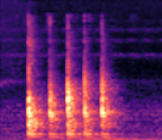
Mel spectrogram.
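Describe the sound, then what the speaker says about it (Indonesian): Five sharp knocks strike a kitchen window in an uneven rhythm, close and distinct, each decaying quickly into a quiet room. "Ketukan tak beraturan terdengar dari jendela dapur mereka"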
